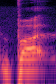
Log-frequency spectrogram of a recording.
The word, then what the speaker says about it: Bea: this character be is is it Bea do you pronounce it it's B it just B uh a bartender that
